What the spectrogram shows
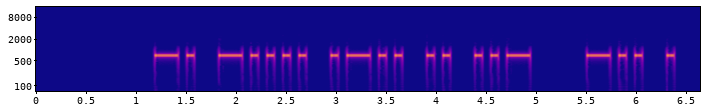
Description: Morse code, heard as a keyed tone, about 16 wpm, 700 Hz. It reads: N6LIU DE
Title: USA Callsign DE Callsign - 5 Characters - 15wpm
